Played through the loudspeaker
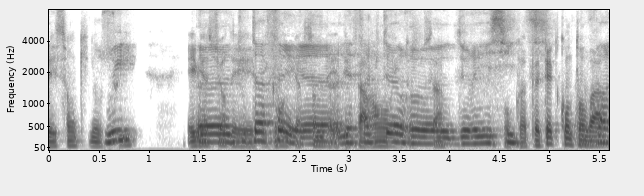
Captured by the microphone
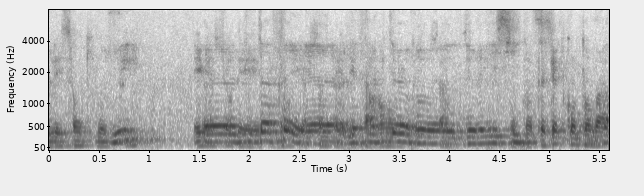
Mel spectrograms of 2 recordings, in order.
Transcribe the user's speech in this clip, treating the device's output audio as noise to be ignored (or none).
none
